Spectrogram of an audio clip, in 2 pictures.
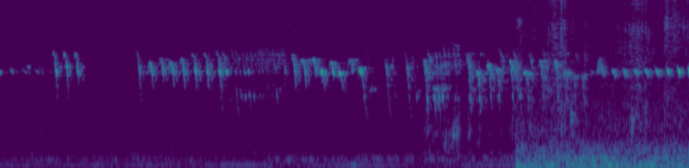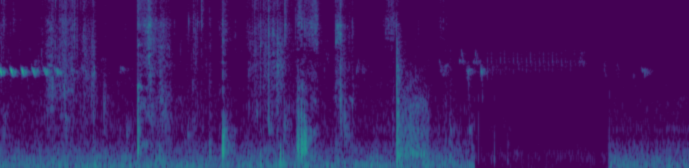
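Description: A small bird chirping and trilling in rapid high notes. About eight seconds in, a steady hiss from the boiling pot starts, with a few sharp clinks and scrapes as soaked rice is tipped in from a steel bowl.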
